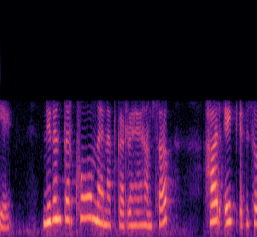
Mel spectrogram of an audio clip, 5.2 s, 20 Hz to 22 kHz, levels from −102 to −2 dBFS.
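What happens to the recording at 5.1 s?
At 5.1 s the clip is inside an AMR rate drop that runs from 4.18 s to the end. The codec spends fewer bits on the sound, which fits a fall from 12.2 to 4.75 kbit/s, so it turns buzzier and more synthetic. Unlike packet loss or a band switch, there is no gap and the narrowband range stays the same.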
